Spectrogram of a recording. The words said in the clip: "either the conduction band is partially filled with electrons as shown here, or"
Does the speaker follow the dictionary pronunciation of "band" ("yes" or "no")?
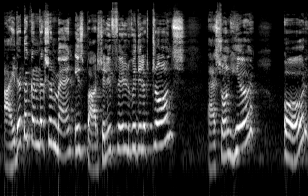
no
